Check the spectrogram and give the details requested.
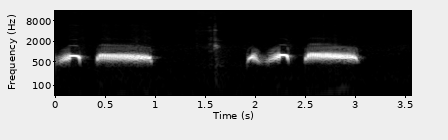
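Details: Thúc gù cooing of a spotted dove: two phrases, each a quick wavering rise-and-dip note leading into a long, even, full-voiced coo. A brief gap separates them, with no other sounds.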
